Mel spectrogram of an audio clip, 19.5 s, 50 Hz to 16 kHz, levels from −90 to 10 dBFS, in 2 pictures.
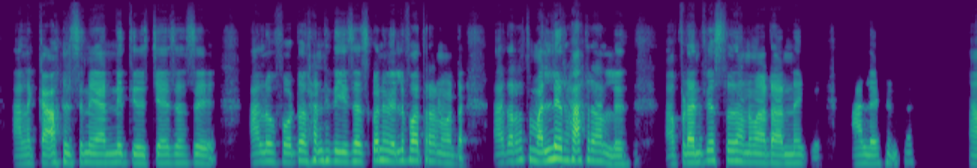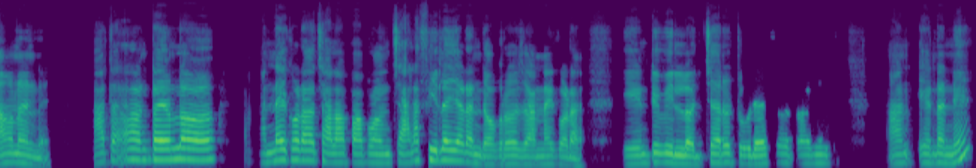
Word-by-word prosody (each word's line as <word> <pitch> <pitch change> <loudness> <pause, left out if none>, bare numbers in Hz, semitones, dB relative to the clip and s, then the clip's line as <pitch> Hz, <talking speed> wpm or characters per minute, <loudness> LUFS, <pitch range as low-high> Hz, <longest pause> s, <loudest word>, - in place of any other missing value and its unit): వాళ్ళకి 135 +2 -4
కావాల్సినవి 150 -1 +3
అన్నీ 150 +1 -1 0.3
చేసేసి 140 0 -1 0.5
వాళ్ళు 160 +2 +1
ఫోటోలన్నీ 175 +2 0
తీసేసుకొని 165 +2 +2
వెళ్ళిపోతారనమాట, 165 -5 0 0.4
ఆ - - +1
తర్వాత 185 +4 -3
మళ్ళీ 190 +6 +7
రారు 180 +1 +6
ఆల్లు. 130 -5 -2 0.5
అప్పుడు 150 +3 +3
అనిపిస్తుందనమాట 155 -2 +1
అన్నయ్యకి 140 -4 -5 0.4
ఆ‌లేంటో, 135 +3 -5 0.7
అవునండి. 140 -4 -2 0.5
ఆత 155 - -8 0.2
ఆ - - +2 0.2
టైంలో 190 +1 +6 0.8
అన్నయ్య 175 +5 +1
కూడా 190 -1 +3 0.2
చాలా 150 -1 +2
పాపం 145 -1 -1
చాలా 145 +4 -1
ఫీల్ 185 -1 +1
అయ్యాడండి 155 -7 0
ఒకరోజు 125 0 -3
అన్నయ్య 125 +1 -4
కూడా 110 -3 -1 0.5
ఏంటి 135 +3 -3
వీళ్ళు 135 -3 +1
వచ్చారు 145 +5 -1
2 135 - -5
డేస్ 130 +1 0
ఫోటో 135 -1 -9
తీసి 135 -1 -9 0.6
ఆహ్, 140 +1 -5 0.2
ఏంటండి? 145 +2 -2
150 Hz, 125 wpm, -24 LUFS, 135-170 Hz, 0.8 s, మళ్ళీ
